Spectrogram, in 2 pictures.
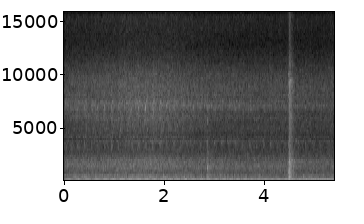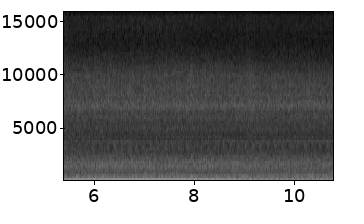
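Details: BMW 335i at idle, warming up, with one overly loud fuel injector, number 6, making a faint quick lifter-like ticking about four a second; ticking gets quieter as the engine warms.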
